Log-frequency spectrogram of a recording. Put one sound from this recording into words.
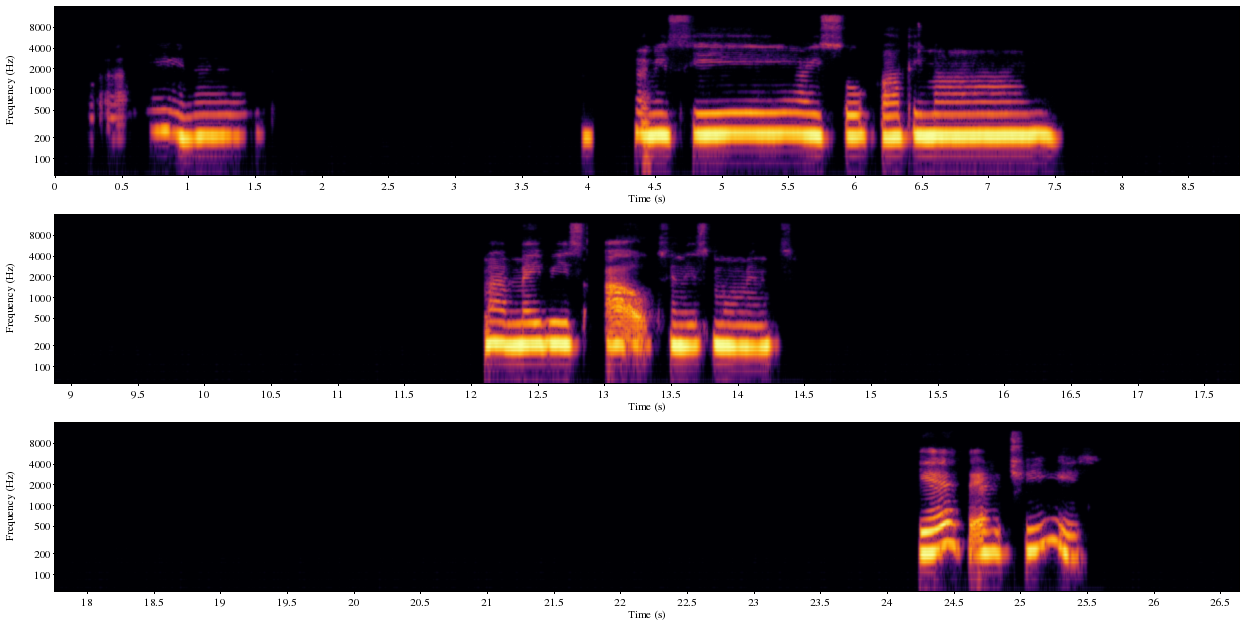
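A woman speaks calmly through an online call, in short bursts with long pauses.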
